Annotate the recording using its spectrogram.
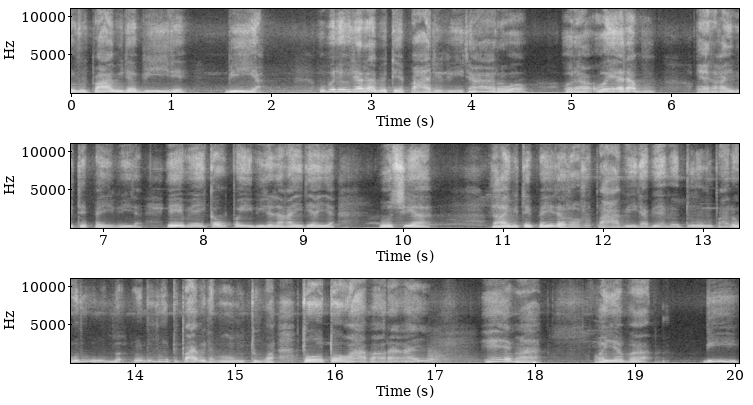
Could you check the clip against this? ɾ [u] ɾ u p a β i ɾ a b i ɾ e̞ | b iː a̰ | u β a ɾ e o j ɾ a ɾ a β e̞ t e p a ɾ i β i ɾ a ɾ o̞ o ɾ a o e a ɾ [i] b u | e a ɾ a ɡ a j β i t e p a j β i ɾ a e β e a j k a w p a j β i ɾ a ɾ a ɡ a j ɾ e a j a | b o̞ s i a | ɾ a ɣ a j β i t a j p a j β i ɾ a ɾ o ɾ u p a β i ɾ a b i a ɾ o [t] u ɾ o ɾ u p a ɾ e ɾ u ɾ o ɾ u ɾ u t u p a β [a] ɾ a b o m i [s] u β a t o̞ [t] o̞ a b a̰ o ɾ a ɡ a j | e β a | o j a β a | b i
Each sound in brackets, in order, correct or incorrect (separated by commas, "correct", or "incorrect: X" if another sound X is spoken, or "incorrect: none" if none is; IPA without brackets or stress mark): incorrect: o, incorrect: a, correct, incorrect: i, incorrect: t, correct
